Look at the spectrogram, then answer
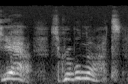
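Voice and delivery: high, slow excited cheer. Retold or imitated. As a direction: cheer it out, thrilled. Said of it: "I was like".

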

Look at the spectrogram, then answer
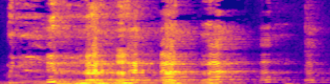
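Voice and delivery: very slow and high, laughing through it; slow laughing drawl. Shown as a demonstration. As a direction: stretch it out slowly while giggling. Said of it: "repeats line two ways".

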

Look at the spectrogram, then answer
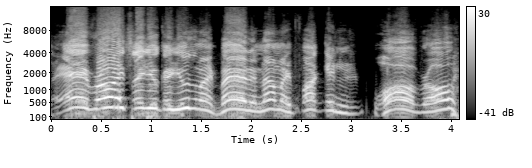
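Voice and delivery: high, loud Chicano bro voice; Eddie Guerrero impression. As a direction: shout it as the buddy, pitched high. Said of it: "so he pops up and said".

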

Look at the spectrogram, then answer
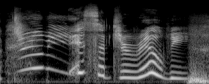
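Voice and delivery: high cooing fan voice; squeaky fangirl. Pretend. Fan squeal over favorite player.

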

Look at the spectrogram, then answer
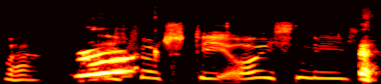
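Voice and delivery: high, slow alien voice. Pretend. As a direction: speak it slowly like a baffled alien. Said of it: "eine Folge nur in Alienstimmen".

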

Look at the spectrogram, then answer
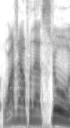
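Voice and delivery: put-on movie-quote Boston accent. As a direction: imitate a Boston barroom talker. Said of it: "I dig all the accents".

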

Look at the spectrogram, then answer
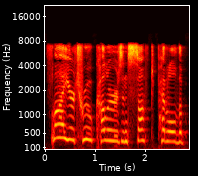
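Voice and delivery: a girl reading a rude telegram aloud, lightly mocking. A narrator's reading. Daughter reads the angry letter to her father, mock indignant. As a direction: read it out with a hint of scorn. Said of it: "she read aloud".

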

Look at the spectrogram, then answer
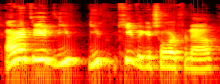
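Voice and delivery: backing off from angry stoners; nervous backing down. Retold or imitated. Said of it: "And I'm like".

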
